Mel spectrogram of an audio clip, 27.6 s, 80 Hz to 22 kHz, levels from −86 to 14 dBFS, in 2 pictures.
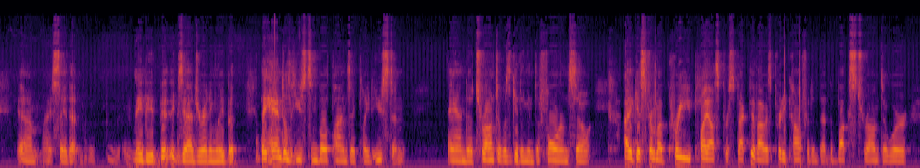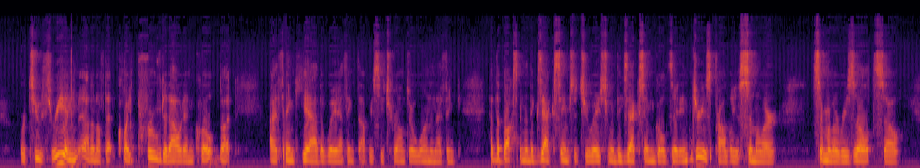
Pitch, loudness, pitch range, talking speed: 110 Hz, -21 LUFS, 105-115 Hz, 200 wpm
